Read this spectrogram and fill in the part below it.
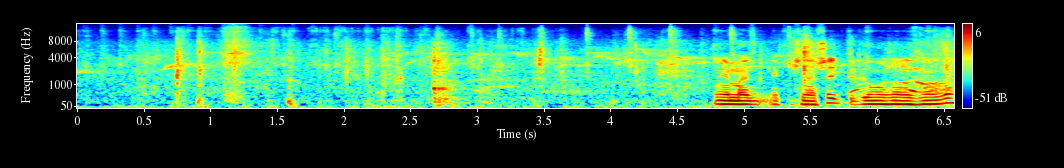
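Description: Bicycle parts rattle and clunk as riders push bikes over a log.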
